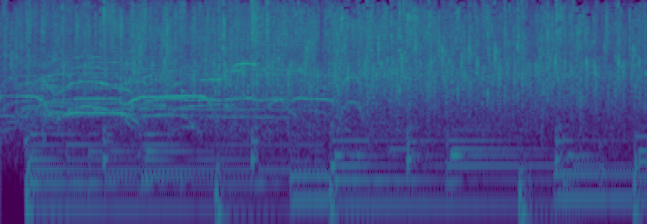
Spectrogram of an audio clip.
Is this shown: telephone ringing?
no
